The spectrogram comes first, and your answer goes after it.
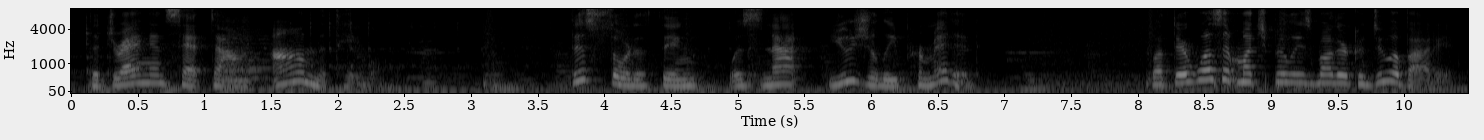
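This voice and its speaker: Woman reading a children's storybook over music. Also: medium pitch. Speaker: storyteller reading a picture book aloud. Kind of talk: expressive children's storybook narration.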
